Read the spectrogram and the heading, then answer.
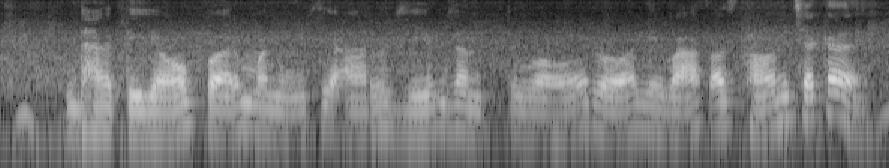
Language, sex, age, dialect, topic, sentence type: Maithili, male, 18-24, Angika, agriculture, statement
